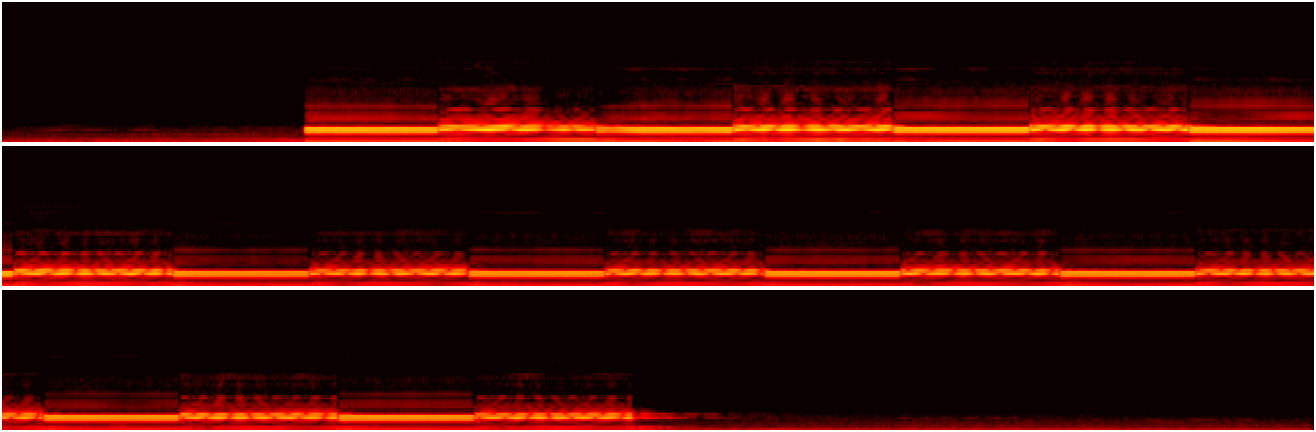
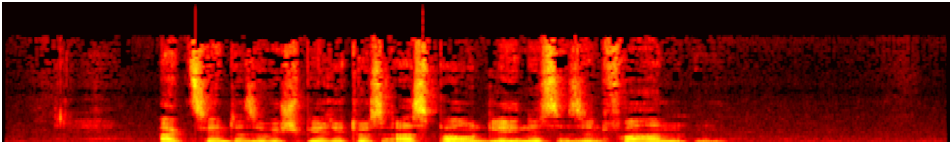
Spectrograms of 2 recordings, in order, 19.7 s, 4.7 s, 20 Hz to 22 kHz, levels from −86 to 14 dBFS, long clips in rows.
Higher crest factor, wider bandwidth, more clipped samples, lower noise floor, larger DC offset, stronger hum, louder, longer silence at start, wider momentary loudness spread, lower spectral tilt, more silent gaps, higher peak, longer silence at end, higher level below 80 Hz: second, 14 dB vs 20 dB; second, 8.8 kHz vs 17 kHz; neither; first, -61 dBFS vs -52 dBFS; neither; neither; second, -24 LUFS vs -17 LUFS; first, 1.5 s vs 0.8 s; about the same, 7 LU vs 8 LU; about the same, -3.5 dB/octave vs -3.5 dB/octave; neither; second, -14 dBFS vs 0 dBFS; first, 3.3 s vs 1.1 s; second, -62 dBFS vs -48 dBFS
